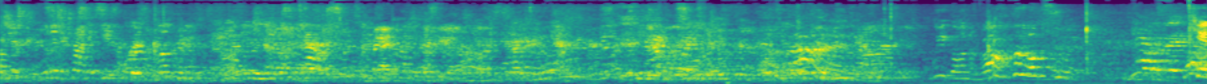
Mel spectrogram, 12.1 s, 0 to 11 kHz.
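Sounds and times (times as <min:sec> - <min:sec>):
people chatting: 0:00.0 - 0:12.0.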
